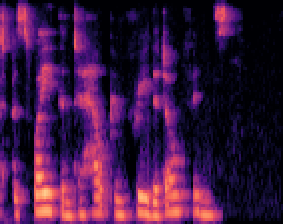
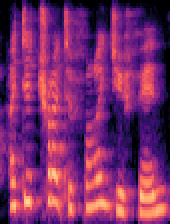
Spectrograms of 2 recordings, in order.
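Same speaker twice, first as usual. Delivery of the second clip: high-pitched, anxious self-defence; 6 semitones higher than usual. A narrator's reading. Friend excusing himself to the boy, anxious. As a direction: plead anxiously that you did try. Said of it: "said Amir anxiously".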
